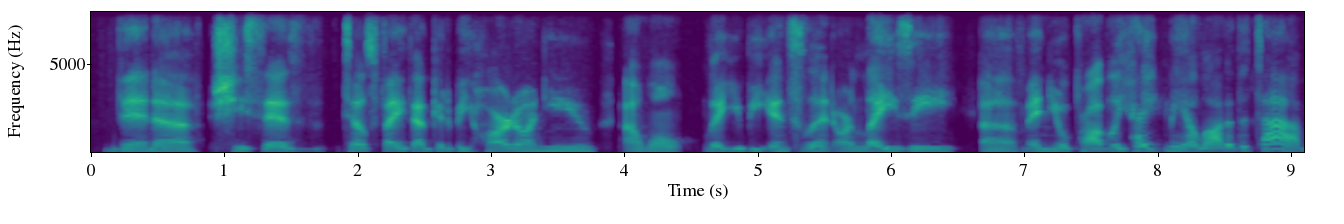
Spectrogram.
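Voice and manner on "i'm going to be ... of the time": ordinary talk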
